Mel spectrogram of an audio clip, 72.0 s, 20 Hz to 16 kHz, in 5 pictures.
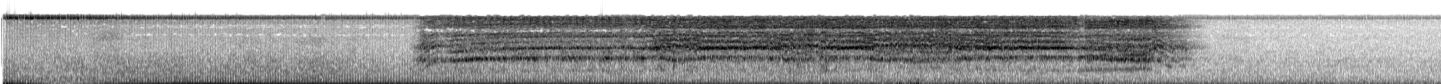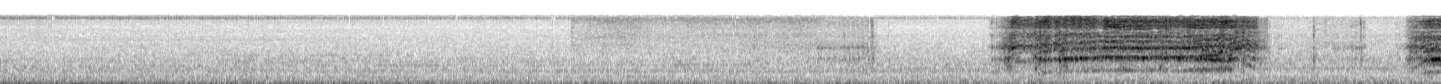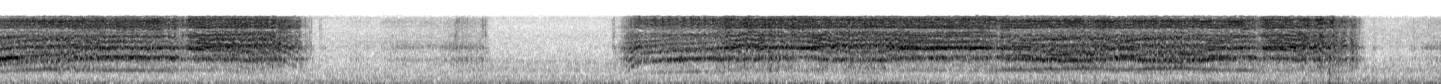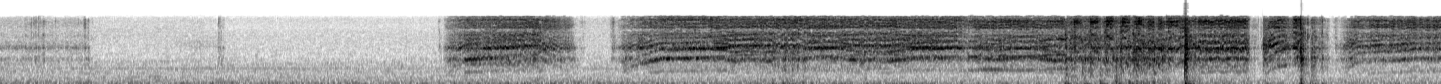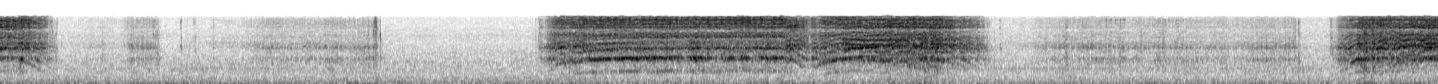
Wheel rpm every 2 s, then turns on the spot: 0, 0, 100, 160, 160, 160, 0, 0, 0, 0, 0, 0, 60, 110, 60, 150, 20, 30, 150, 160, 160, 60, 10, 0, 60, 140, 160, 170, 130, 40, 10, 30, 150, 100, 30, 40.
32-34 42-46 58-62 68-70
